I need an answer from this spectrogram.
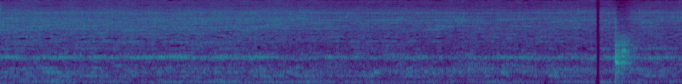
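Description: Steady sizzle of an onion-and-tomato masala frying in oil in a clay pot, with one short knock near the end.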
